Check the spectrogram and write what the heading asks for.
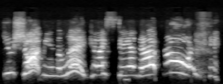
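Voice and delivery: high, bright-eyed movie quote voice, well up in pitch; Austin Powers. Retold or imitated. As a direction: quote the film character way up high. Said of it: "It's from Austin Powers when he's like".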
